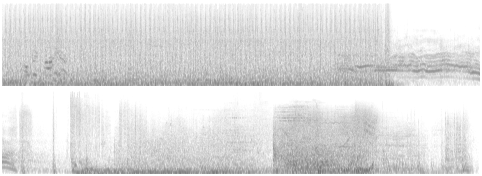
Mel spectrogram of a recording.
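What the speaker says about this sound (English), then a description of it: "Now all you need to do is open fire, and Mephistopheles is defeated as he blows up." Sustained heavy gunfire in the IW Zombies Beast from Beyond video game, dense and continuous, cut off by a descending whine and a booming burst as Mephistopheles blows up, followed by scattered thuds and a loud rushing surge.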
